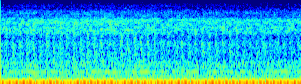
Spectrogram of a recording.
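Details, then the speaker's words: Cheap eBay motorcycle, twin engine, idling on a frosty winter morning before a commute: rapid, uneven low thumping under the exhaust beat; abnormal engine noise at idle, cause unknown. "can you hear that it's not meant to make that noise I might have made a massive mistake here"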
